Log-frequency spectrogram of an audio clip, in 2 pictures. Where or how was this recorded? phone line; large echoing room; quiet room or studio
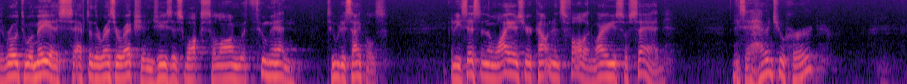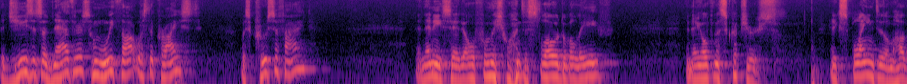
large echoing room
